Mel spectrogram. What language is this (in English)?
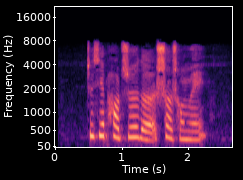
Chinese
